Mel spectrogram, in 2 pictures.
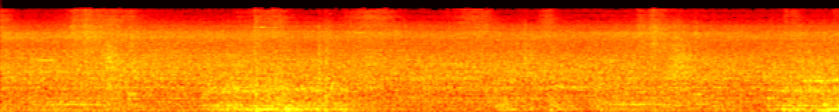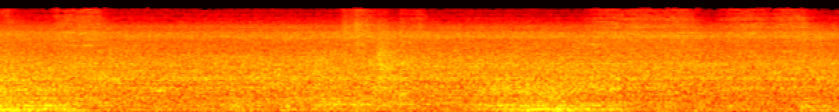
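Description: A packing machine's sealing jaws clack in a regular rhythm.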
